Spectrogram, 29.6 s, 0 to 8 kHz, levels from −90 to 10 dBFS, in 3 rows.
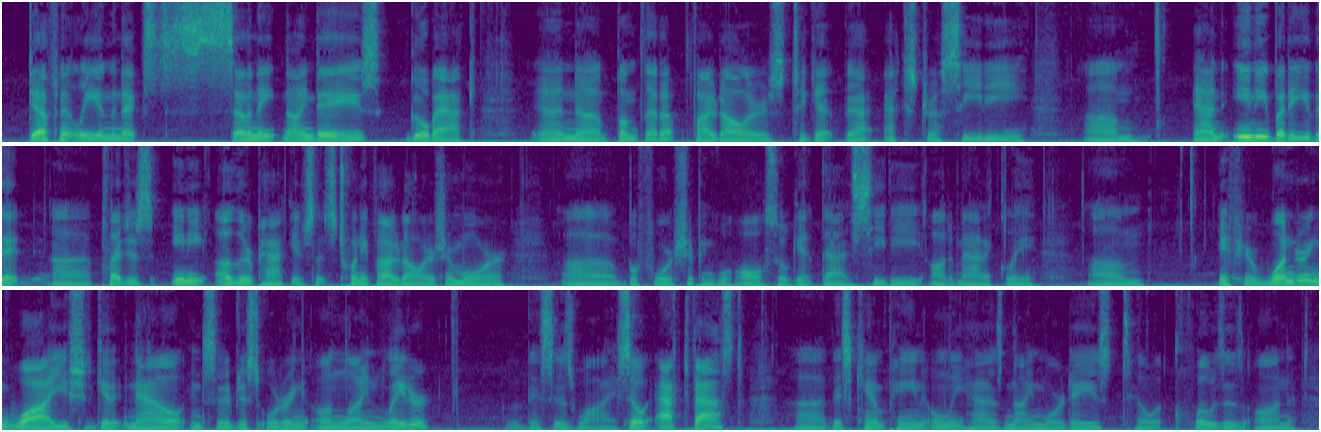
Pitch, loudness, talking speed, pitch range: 120 Hz, -29 LUFS, 155 wpm, 110-130 Hz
